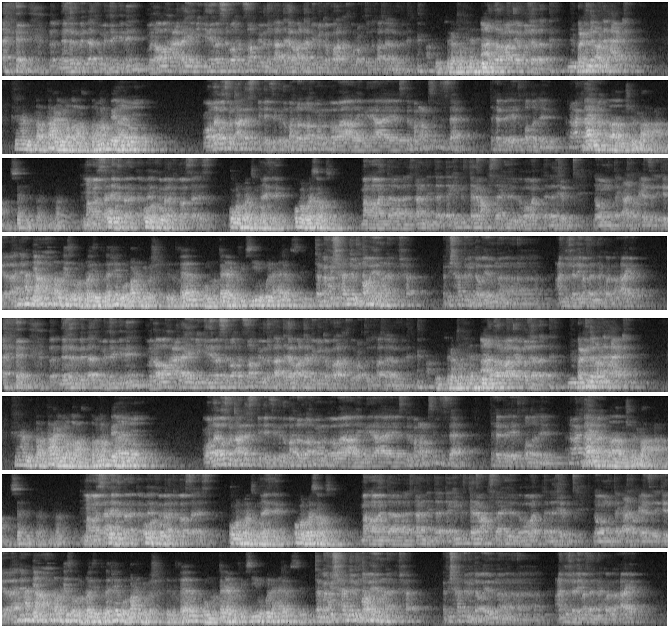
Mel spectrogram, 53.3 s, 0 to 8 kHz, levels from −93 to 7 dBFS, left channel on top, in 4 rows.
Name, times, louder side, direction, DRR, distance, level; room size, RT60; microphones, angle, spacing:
voice 1, 0.0-8.4 9.6-11.1 11.4-12.6 13.5-13.6 15.1-15.3 15.6-16.2 17.3-22.5 23.1-25.3 28.2-30.8 31.7-32.3 33.8-41.0 46.2-48.1 48.8-50.7 51.0-52.6, right 1 dB, 40° right, -10 dB, 1.2 m, -26 dB
voice 2, 8.7-9.8 11.3-12.1 13.6-16.0 24.9-27.8 28.2-28.4 28.7-29.0 29.5-30.0 31.2-32.0 32.5-33.2 40.2-46.2 46.4-47.7, left 1 dB, ahead, -12 dB, 1.0 m, -19 dB
3.2 x 2.6 x 2.2 m, 1.1 s
head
